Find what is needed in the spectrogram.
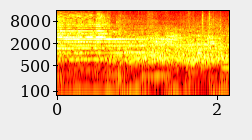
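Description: Live band playing a hip hop track through a club PA, with a strong steady bass line, and a rapper's voice into the microphone over it.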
